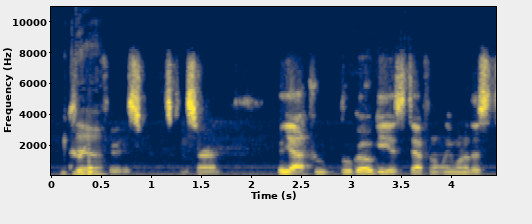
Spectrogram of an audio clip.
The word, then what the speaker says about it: bulgogi: that oh let me see if I can pronounce it right BA Gogi yes bulgogi okay you know I I'm not Korean but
